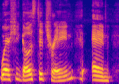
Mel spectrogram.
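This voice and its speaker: On a podcast, a co-host with a slightly high voice recaps a film slowly over a dry recording. It's loose, meandering talk peppered with swearing and regular chuckles.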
